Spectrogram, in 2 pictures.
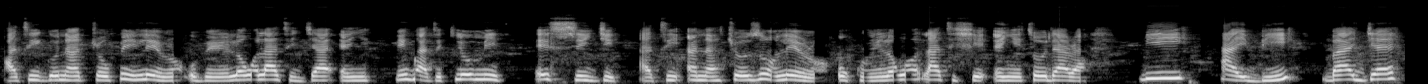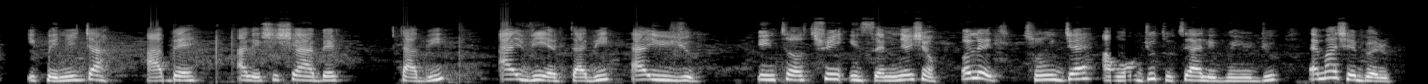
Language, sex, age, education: Yoruba, female, 30-45, tertiary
